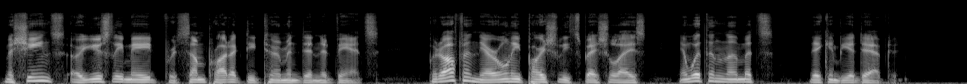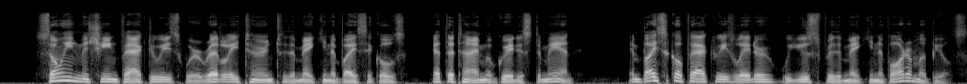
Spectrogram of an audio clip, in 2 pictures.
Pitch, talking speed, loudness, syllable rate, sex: 105 Hz, 160 wpm, -20 LUFS, 6.1 syllables/s, male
